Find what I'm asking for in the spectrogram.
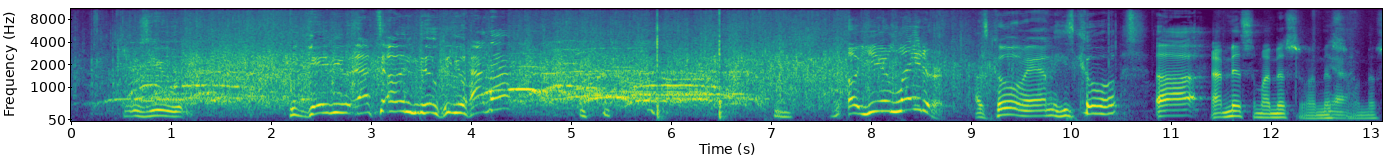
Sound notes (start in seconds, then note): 5.3 cheers and applause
